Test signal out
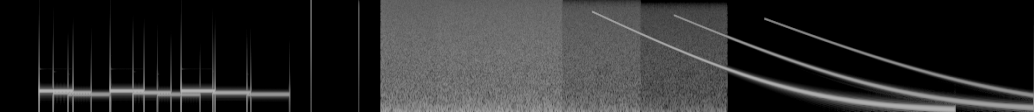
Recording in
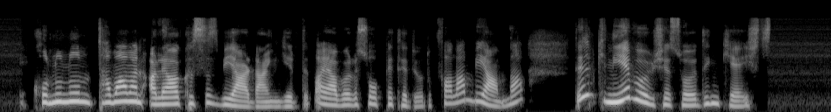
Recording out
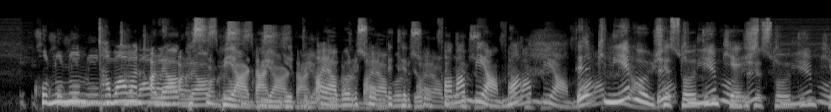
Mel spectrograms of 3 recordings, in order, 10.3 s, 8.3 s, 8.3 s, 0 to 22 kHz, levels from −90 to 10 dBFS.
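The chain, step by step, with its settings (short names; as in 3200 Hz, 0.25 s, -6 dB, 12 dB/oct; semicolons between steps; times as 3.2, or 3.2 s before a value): high shelf 2100 Hz +9 dB; compressor 3:1, threshold -21 dBFS; echoes that change speed 92 ms, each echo -2 st, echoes 2, each echo -6 dB; gain -2.5 dB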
